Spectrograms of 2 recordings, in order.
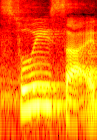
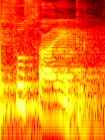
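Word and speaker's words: suicide: सुइसाइड, ऐसा नहीं कि सुसाइड, सुसाइड बोलेंगे गलत हो जाएगा, सुसाइड नहीं होता ये, सुइसाइड। सुइसाइड, ये जो आई है ना, SUI, तो ये जो आई है इसका थोड़ा सा उच्चारण डालना पड़ता है। देखिए, SU से सु, आई से ई, सुइसाइड, सुइसाइड, ये ख्याल रखिएगा।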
